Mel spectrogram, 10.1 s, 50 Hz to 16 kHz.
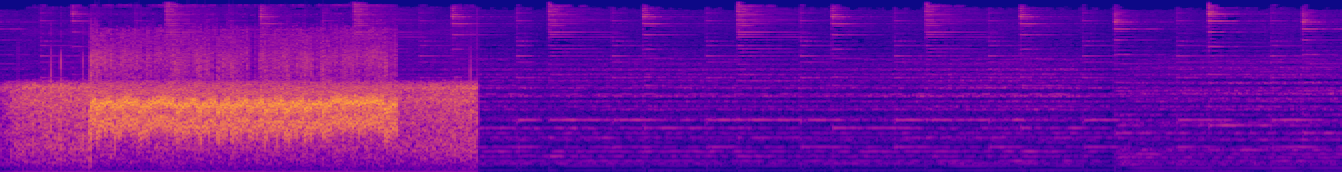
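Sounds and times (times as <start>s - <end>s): loud hissing static: 0.0s - 3.6s.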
